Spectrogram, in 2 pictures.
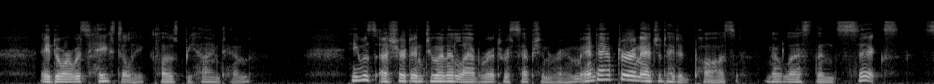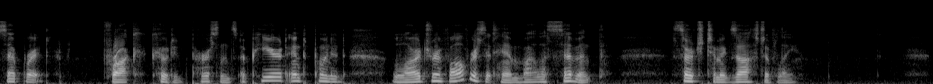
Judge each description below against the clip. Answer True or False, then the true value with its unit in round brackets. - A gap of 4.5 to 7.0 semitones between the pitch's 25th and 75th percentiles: True (5.6 semitones)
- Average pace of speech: False (130 wpm)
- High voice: False (120 Hz)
